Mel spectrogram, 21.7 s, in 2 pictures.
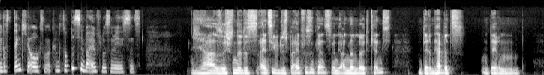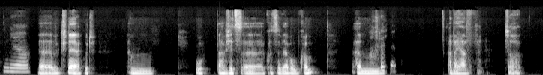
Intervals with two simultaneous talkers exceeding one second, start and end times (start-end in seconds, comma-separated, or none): none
